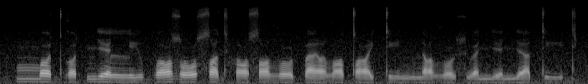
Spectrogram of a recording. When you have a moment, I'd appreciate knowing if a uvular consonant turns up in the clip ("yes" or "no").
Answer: no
